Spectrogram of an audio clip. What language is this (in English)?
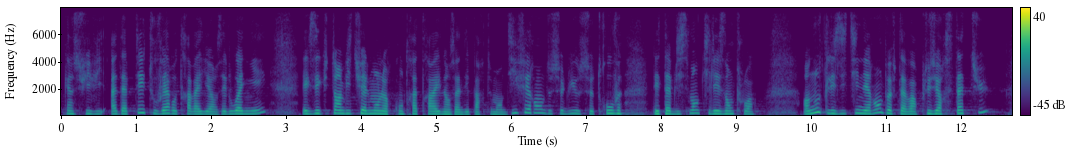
French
